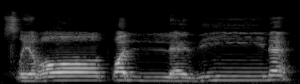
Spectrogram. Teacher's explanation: زی نہیں ہے یہاں ذال ہے، سافٹ کریں گے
